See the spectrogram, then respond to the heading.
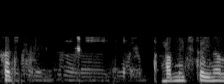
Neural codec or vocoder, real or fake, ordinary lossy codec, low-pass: none; real; none; 3.6 kHz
